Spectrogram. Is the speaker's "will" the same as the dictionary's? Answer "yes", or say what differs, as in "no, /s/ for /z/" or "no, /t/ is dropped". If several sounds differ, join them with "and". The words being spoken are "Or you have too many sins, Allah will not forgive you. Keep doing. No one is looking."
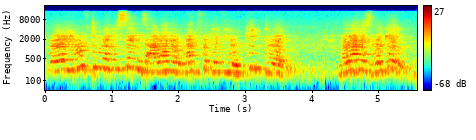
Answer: no, /n/ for /l/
